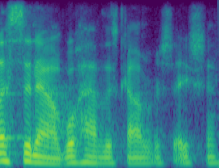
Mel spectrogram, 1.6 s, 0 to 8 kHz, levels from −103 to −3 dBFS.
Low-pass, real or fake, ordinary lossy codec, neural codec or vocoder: 7.2 kHz; real; Opus, 24 kbps; none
